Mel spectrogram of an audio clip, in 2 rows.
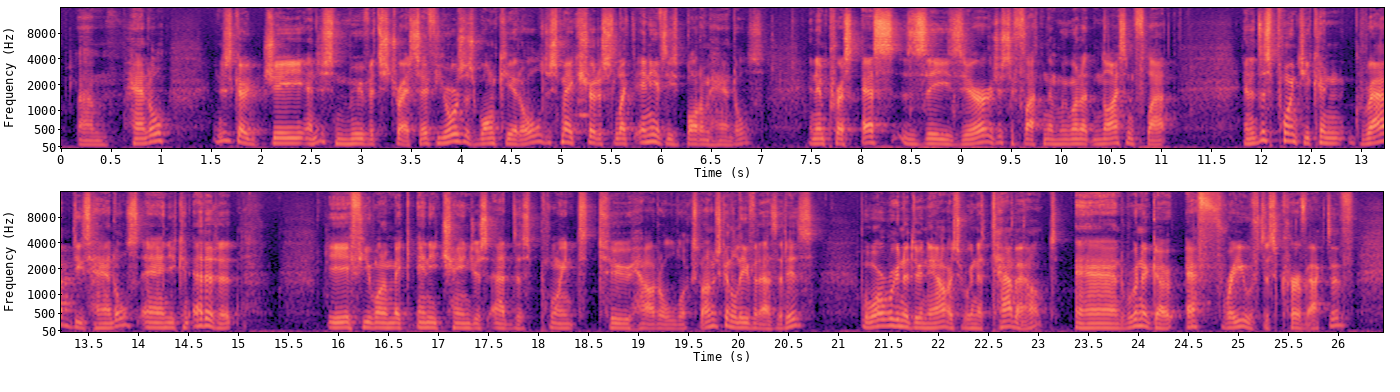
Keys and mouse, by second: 1.2 g, 4.9-6.8 drag, 7.7 s, 10.8 click, 11.8 r, 13.0 g, 14.7 g, 16.0 click, 16.3 g, 17.6 g, 18.8 click, 19.0 g, 22.4 Tab, 25.2 F3.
